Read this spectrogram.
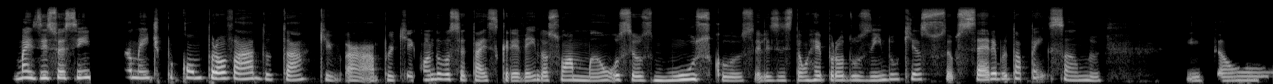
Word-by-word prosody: Mas 295 0 +4
isso 295 +1 +4
é - - +6
cientificamente 310 0 0
po 320 - -8
comprovado 280 -4 +4
tá, 225 +1 -1
que 205 -4 -5
a 185 - 0
a - - 0
porque 195 -1 -5
quando 225 +5 0
você 230 -3 0
tá 195 -3 0
escrevendo 175 +2 -2
a 190 - +1
sua 200 +1 +1
mão, 185 -1 -1
os 215 0 +1
seus 190 -1 -1
músculos 185 -2 +1
eles 185 0 -4
estão 185 0 -3
reproduzindo 195 +1 -1
o 240 - -8
que 245 - -2
a 235 - +1
o - - -3
seu 240 - -3
cérebro 255 0 +3
tá 275 - -1
pensando. 195 - -4 0.9
Então 185 +1 -4
200 Hz, 155 wpm, -23 LUFS, 185-255 Hz, 0.9 s, é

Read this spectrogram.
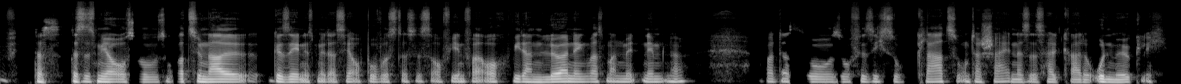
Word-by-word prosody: f - - -26
das 120 -6 -1
das 130 -1 +3
ist 130 -1 0
mir 125 -3 +6
auch 120 - +2
so 115 -1 -4
so 120 +3 -8
rational 120 -1 +4
gesehen 120 -7 +3
ist - - -4
mir - - 0
das - - -3
ja - - 0
auch - - -6
bewusst. - - -3
Das - - -6
ist - - -6
auf - - -7
jeden 65 -1 0
Fall 65 - -2
auch 125 - -2
wieder 130 -3 +2
'n 115 -1 +2
Learning, 125 +1 +4
was 125 0 -2
man 130 - -1
mitnimmt, 130 0 -1
ne? 140 +3 -2 0.6
Aber 135 -3 -6
das 130 +1 -3 0.2
so 120 -1 -1
so 120 +1 -6
für 130 +3 -4
sich 125 0 -4
so 120 -3 -8
klar 125 +1 -1
zu 130 - -7
unterscheiden, 125 0 -3
das 115 -1 -3
ist 115 +1 -5
halt 115 -2 -2
gerade 110 -1 -2
unmöglich. 115 -2 +1
125 Hz, 225 wpm, -21 LUFS, 115-130 Hz, 0.6 s, mir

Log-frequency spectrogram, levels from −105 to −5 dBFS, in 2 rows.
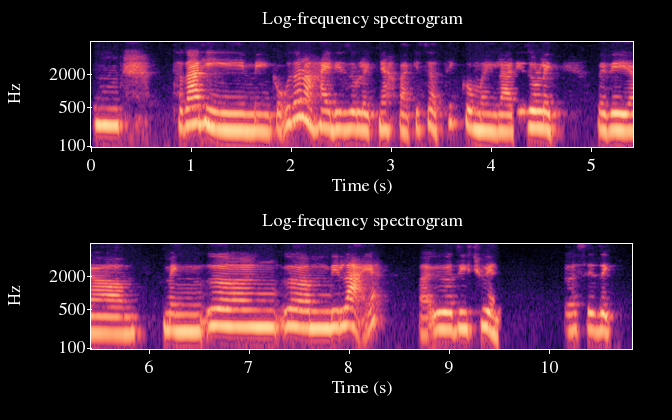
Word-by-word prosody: Ừm, 245 -1 +1 0.6
thật 220 - -5
ra 255 +1 +7
thì 200 -4 +3
mình 190 -1 -1
cũng 200 +4 -6
rất 305 +6 0
là 305 -5 +3
hay 220 0 0
đi 200 0 -1
du 210 - 0
lịch 195 0 -2
nha. 205 -1 -3
Và 190 -2 -5
cái 205 - -9
sở 225 -4 -4
thích 265 -1 -9
của 225 - 0
mình 195 -2 +1
là 185 0 -1
đi - - -8
du 220 - +5
lịch, 205 -3 +2 0.4
bởi 200 - -2
vì, 195 0 +4
ờ, 190 -1 -1 0.4
mình 205 -2 0
ưa 255 0 +2 0.5
ưa 245 -1 0 0.2
đi 240 +1 +2
lại 255 0 +2
á, 295 - -2 0.4
và 180 - -9
ưa 225 +1 +2
di 225 0 -1
chuyển, 230 -1 +1 0.7
ưa 210 0 -8
xê 220 - 0
dịch. 200 -2 -2
210 Hz, 215 wpm, -20 LUFS, 195-240 Hz, 0.7 s, ra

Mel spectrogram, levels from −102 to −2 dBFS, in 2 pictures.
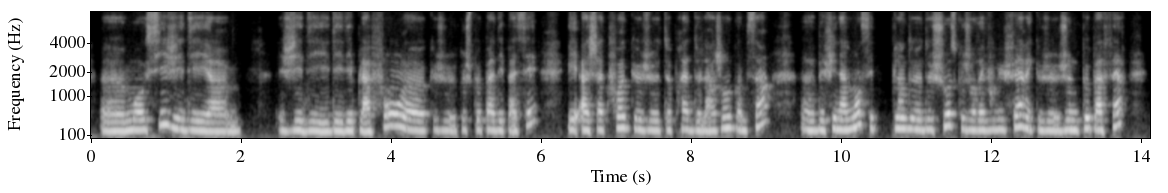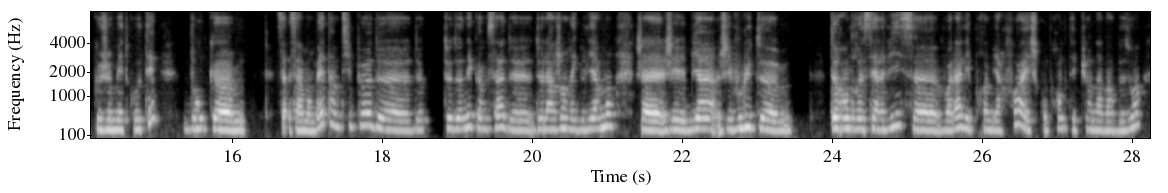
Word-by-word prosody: heu, 170 0 +1
moi 185 +1 +3
aussi, 275 +10 0
j'ai 210 -6 0
des, 175 -2 +1
heu, 160 0 0 0.5
j'ai 175 +1 -1
des 160 -1 0
des 170 0 +1
des 175 +1 +2
plafonds, 200 +10 +2
heu, 175 -2 +3
que 190 - -10
je 180 0 -4
que 190 - -9
je - - -8
peux 185 - -5
pas 185 -1 0
dépasser, 185 - -2 0.4
et 195 - +1
à 185 - +6
chaque 185 +1 -1
fois 225 0 +2
que 205 -3 -3
je 180 0 -2
te 180 +2 -6
prête 185 0 -3
de 175 0 -2
l'argent 175 +6 0
comme 185 -4 -2
ça, 250 - 0 0.5
heu, 180 -2 0
beh, 180 0 0
finalement, 205 +6 +3
c'est 220 -6 -5 0.2
plein 215 -1 +3
de 200 -2 0
de 195 +1 -2
choses 255 +5 +1
que 205 - -5
j'aurais 185 -1 +1
voulu 190 +1 -2
faire 240 +3 +3
et 200 - +1
que 185 -3 -4
je 175 +1 0
je 180 +3 -1
ne 185 - +3
peux 210 +3 +3
pas 185 -2 +4
faire, 255 +4 +1 0.4
que 205 - -2
je 190 0 +1
mets 185 0 +2
de 185 - -11
côté. 195 - -4 0.3
Donc 200 +2 -4
heu, 180 -2 +7 0.4
ça - - -2
ça 180 -2 0
m'embête 200 - +1
un 260 -3 -2
petit 250 +1 -9
peu 265 +2 -1
de 185 -5 0
de 185 +1 -10 0.2
te 215 - -1
donner 210 +3 -1
comme 210 -3 -4
ça, 230 +3 -1
de 180 -3 -3
de 200 +4 -5
l'argent 200 +2 -1
régulièrement. 205 +6 -1 0.3
Ja 180 -4 +6
j'ai 185 0 -1
bien 205 +2 +2
j'ai 190 +4 -4
voulu 220 +4 +3
te 180 -4 +1 0.5
te - - +5
rendre 210 -1 +2
service, 210 +5 -1
heu, 180 -2 +3
voilà 180 +5 +1
les 210 -3 -1
1ères 180 -3 -6
fois 280 -4 0
et 185 - -3
je - - -9
comprends 205 +4 -8
que - - -12
tu 190 - -10
aies - - -7
pu 200 +3 -11
en 185 -1 -4
avoir 175 -1 -3
besoin. 180 +10 -3
190 Hz, 210 wpm, -25 LUFS, 180-210 Hz, 0.5 s, heu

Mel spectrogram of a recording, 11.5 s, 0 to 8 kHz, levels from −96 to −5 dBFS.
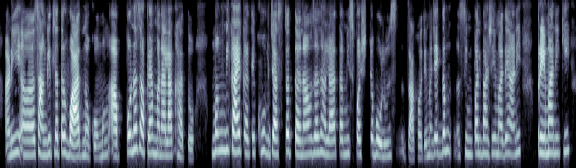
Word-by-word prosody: आणि 270 +7 -2
अ, 260 - -1 0.2
सांगितलं 265 +3 +2
तर 300 - +2
वाद 230 -1 +9
नको, 215 -4 -9
मग 245 +2 -14
आपणच 310 +11 +1
आपल्या 290 -3 +1
मनाला 245 -3 +1
खातो. 190 -4 -9 0.4
मग 320 +1 -2
मी 335 - -3
काय 310 -2 +9
करते, 285 -1 -6
खूप 315 -3 -10
जास्त 270 +2 +1 0.2
तणाव 260 0 0
जर 285 - 0
झाला 265 -4 -2
तर 260 - -4
मी 270 +1 -11
स्पष्ट 275 0 -6
बोलून 235 -3 -4 0.4
दाखवते, 205 +3 -6
म्हणजे 245 +4 -4
एकदम 320 +4 -3 0.2
सिंपल 275 +1 -6
भाषेमध्ये 275 -1 -4
आणि 270 +3 -4 0.3
प्रेमाने, 285 0 +5
की 315 +1 -8
270 Hz, 165 wpm, -21 LUFS, 245-290 Hz, 0.4 s, वाद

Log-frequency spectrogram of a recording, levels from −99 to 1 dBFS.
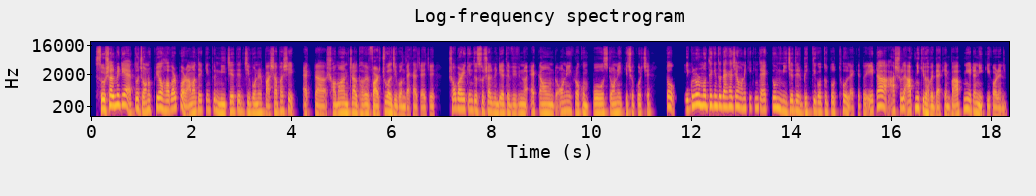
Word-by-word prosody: Social 195 +6 +7
media 235 0 +5
এত 125 - -9
জনপ্রিয় 160 +7 +3
হবার 170 +4 +2
পর - - +3
আমাদের 135 +5 0
কিন্তু 160 +1 -6
নিজেদের 140 +5 0
জীবনের 125 0 0
পাশাপাশি 130 +6 -2 0.3
একটা 130 -3 -5 0.2
সোমান্চালভাবে 120 -1 +1
virtual 105 +6 +3
জীবন 105 -1 -1
দেখা 100 +3 -5
যায় 95 0 -5
যে, - - -4 0.4
সবারই 170 0 +2
কিন্তু 160 -1 -2
social 140 -1 -1
media 125 0 +2
তে - - 0
বিভিন্ন 120 +1 -1 0.2
account, 125 -2 0 0.2
অনেক 145 0 -3
রকম 120 -1 0 0.2
post, 125 0 +1
অনেক 130 0 0
কিছু 120 0 -3
করছে। 120 +1 -4 0.4
তো 205 - +4 0.3
এগুলোর 220 +9 +5
মধ্যে 225 0 +3
কিন্তু 215 0 +4
দেখা 205 +1 +2
যায় 210 -1 +2
অনেকে 185 +1 -4
কিন্তু 190 -1 -3
একদম 195 +4 0
নিজেদের 150 +2 -1
ব্যক্তিগত 130 +1 -3
তথ্যও 135 +3 -3
লেখে। 90 +4 -9
তো - - -4
এটা 205 +7 +2 0.3
আসলে 175 +4 -1
আপনি 190 +5 +1
কিভাবে 115 -4 +2
দেখেন 100 +3 -3
বা - - 0
আপনি 130 +8 -5
এটা 140 - -2
নিয়ে 105 -4 +1
কি 105 - -3
করেন? 95 -2 -3
130 Hz, 185 wpm, -22 LUFS, 120-165 Hz, 0.4 s, Social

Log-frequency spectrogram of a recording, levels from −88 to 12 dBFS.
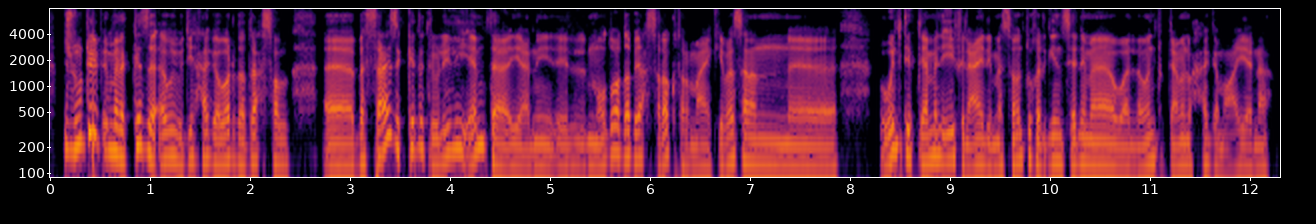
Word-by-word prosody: مش 195 - +2
بتبقي 225 +3 +5
مركزة 180 +1 +4
أوي، 150 +3 +1
ودي 140 +3 -5
حاجة 140 -2 -1
واردة 130 -2 +1
تحصل. 125 -2 -1 0.4
آآ، 110 0 +4
بس 130 +3 0
عايزِك 205 -7 +5
كده 195 +1 -1
تقولي 140 -1 -3
لي 190 -2 +1
إمتى 110 - +2
يعني 105 +1 -4
الموضوع 115 +8 -2
ده 155 -2 +3
بيحصل 150 -1 -1
أكتر 110 - -1
معاكِ 105 +1 -5
مثلًا 130 0 +1 1.2
وأنتِ 165 - +2
بتعملي 150 0 +1
إيه 145 +2 +1
في 150 - -8
العادي 115 +1 +2
مثلًا، 110 +3 -2
وأنتم 140 +1 -4
خارجين 120 +2 -1
سينما 115 -2 +1
والّا 105 -1 -3
وأنتم 120 +7 -4
بتعملوا 110 +1 -3
حاجة 115 +2 -7
معيّنة؟ 105 +2 -5
125 Hz, 175 wpm, -25 LUFS, 110-150 Hz, 1.2 s, بتبقي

